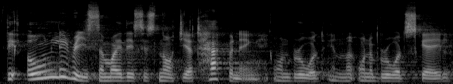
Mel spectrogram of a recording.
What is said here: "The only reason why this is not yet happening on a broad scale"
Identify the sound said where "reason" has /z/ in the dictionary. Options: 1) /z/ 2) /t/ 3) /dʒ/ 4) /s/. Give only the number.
4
